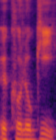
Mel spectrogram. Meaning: ecology
- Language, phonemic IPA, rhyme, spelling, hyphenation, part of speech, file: German, /økoloˈɡiː/, -iː, Ökologie, Ö‧ko‧lo‧gie, noun, De-Ökologie.ogg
